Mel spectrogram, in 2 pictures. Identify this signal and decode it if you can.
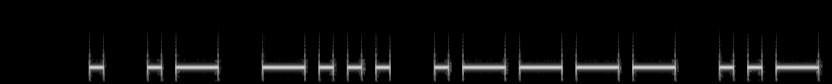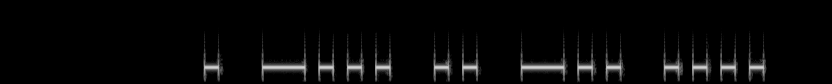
Morse code, heard as a keyed tone, about 8 wpm, 800 Hz. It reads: EAB1U EBIDH
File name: LEZIONI / 5 LBVC / 5 LB 8wpm 2816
